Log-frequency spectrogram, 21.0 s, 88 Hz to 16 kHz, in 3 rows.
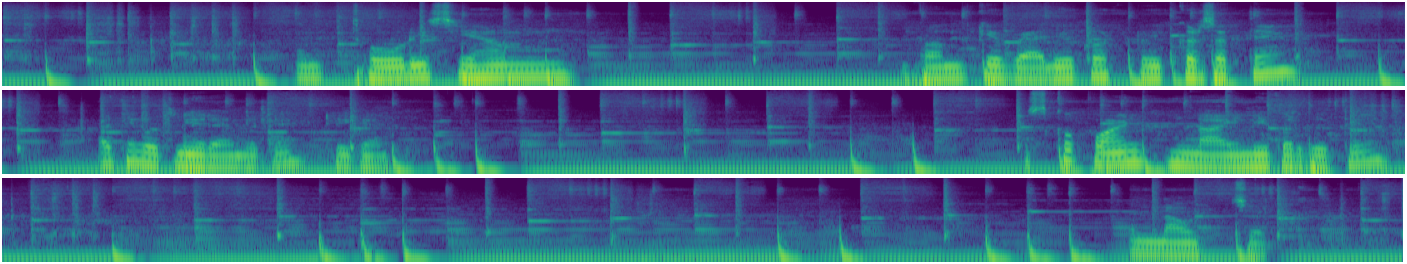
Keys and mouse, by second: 0.0-1.2 middle drag, 3.7-5.2 drag, 7.6 click, 11.3-17.3 drag, 18.3 ctrl+z, 18.9 z, 20.3 click.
